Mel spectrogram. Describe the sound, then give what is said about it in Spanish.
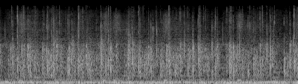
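A recorded applause sound effect: loud, dense clapping mixed with crowd noise, steady and unbroken from start to finish. “Y ahí está, suénalo, suénalo. Ahí están los aplausos.”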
